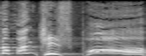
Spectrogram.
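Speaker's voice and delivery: very high, very loud, wild, shrill cry, "paw" drawn out. A wife suddenly wakes her sleeping husband, crying out wildly. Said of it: "she cried wildly".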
